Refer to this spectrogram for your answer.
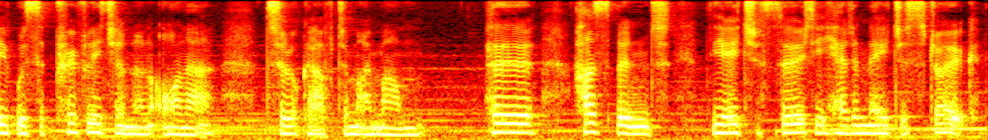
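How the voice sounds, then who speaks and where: Over music in the background, a woman speaks with a very deep, low pitch and very wide pitch swings. Her loudness stays very even. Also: moderate pace. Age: 80s+. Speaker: physio assistant. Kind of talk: interview answer.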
